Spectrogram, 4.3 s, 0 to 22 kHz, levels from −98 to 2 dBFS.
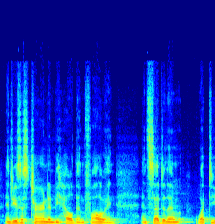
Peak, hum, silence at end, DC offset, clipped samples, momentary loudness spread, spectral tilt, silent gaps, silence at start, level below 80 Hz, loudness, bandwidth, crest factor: -10 dBFS; none; 0 s; under 0.1%; under 0.1%; 10 LU; -6 dB/octave; none; 0.1 s; -72 dBFS; -26 LUFS; 15.5 kHz; 16 dB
